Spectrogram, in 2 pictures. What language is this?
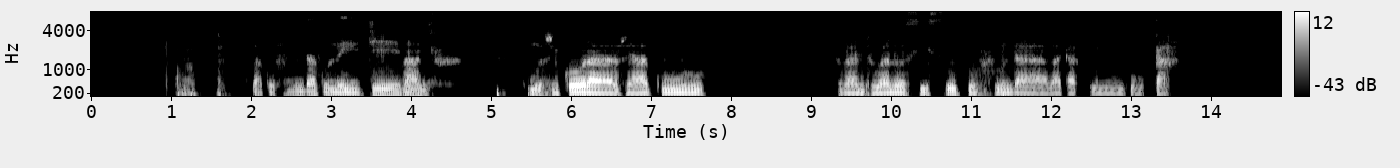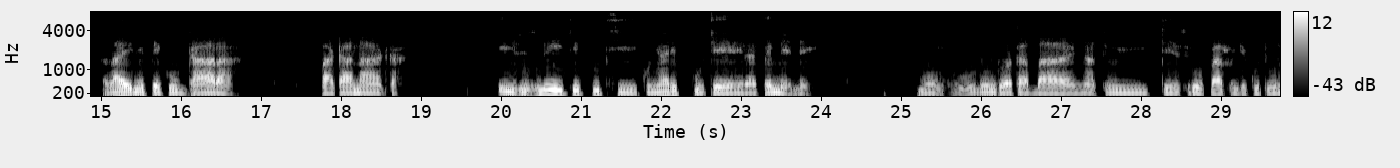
Ndau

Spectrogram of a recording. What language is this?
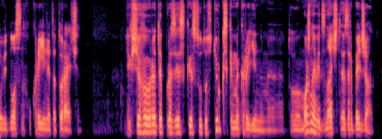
Ukrainian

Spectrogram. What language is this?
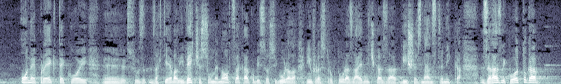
Croatian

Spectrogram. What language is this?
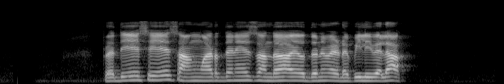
Sinhala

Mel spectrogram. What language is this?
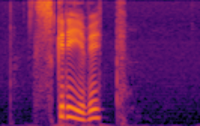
Swedish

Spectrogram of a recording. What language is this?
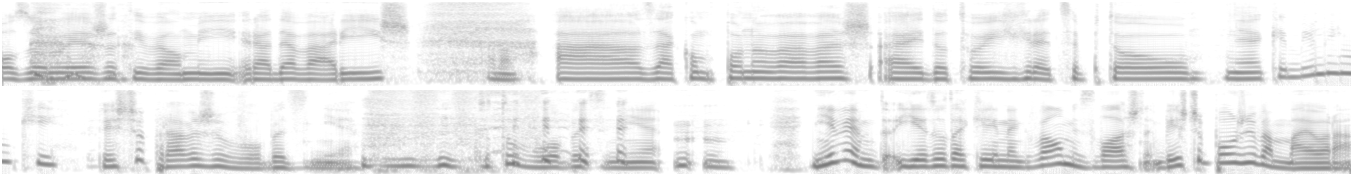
Slovak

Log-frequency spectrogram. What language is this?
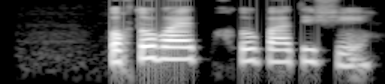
Pashto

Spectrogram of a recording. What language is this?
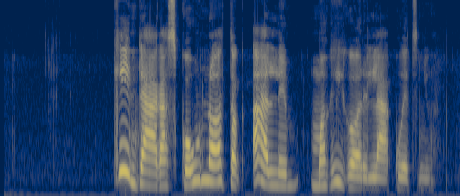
Kalenjin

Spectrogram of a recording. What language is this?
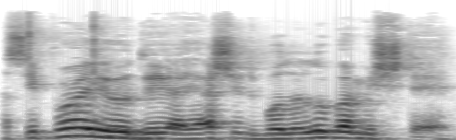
Hebrew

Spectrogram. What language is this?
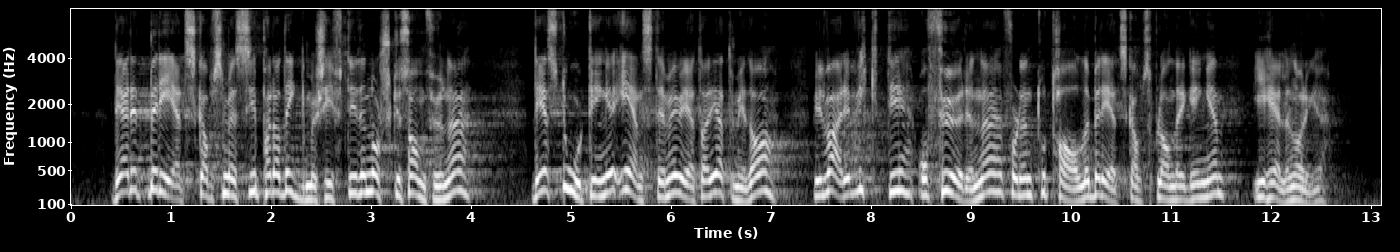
Norwegian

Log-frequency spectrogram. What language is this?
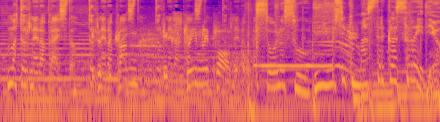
Italian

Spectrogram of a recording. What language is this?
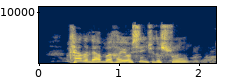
Chinese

